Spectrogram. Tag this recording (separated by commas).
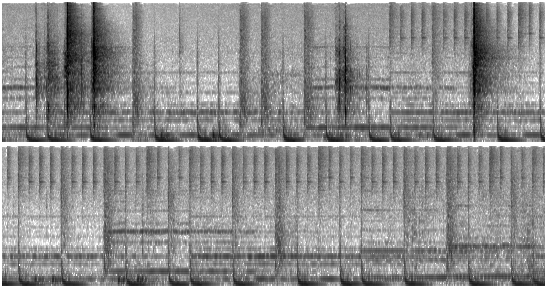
cap gun shooting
